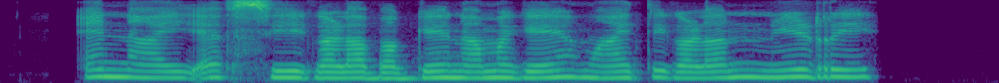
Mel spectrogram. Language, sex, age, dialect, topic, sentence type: Kannada, female, 18-24, Northeastern, banking, question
